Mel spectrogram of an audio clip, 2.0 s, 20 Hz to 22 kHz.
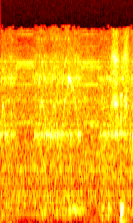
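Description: Creality Ender 5 Plus 3D printer running a print: a steady whir with a thin whine that rises and falls in pitch as its stepper motors speed up and slow down.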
